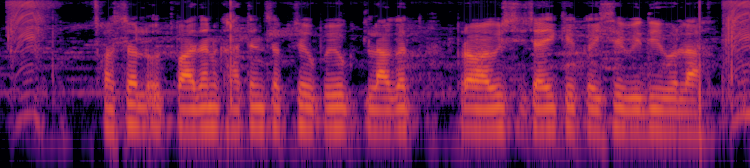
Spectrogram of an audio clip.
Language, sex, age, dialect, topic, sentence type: Bhojpuri, male, 18-24, Southern / Standard, agriculture, question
